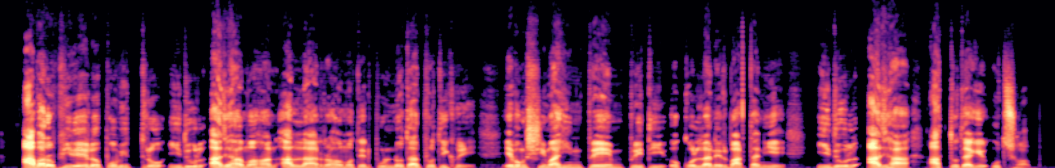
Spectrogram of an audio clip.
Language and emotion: Bengali, neutral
